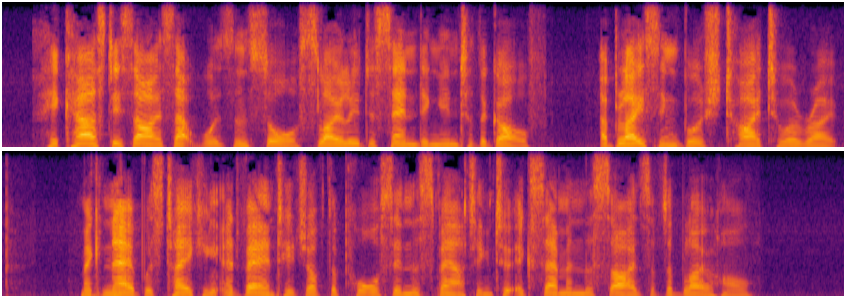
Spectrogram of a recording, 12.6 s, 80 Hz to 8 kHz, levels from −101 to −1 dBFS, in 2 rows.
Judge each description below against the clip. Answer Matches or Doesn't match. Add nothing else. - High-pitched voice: Doesn't match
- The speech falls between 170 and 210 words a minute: Matches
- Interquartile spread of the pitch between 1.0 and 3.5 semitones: Matches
